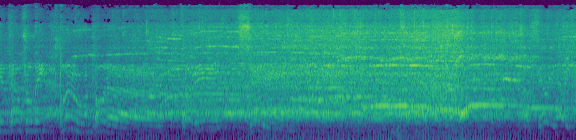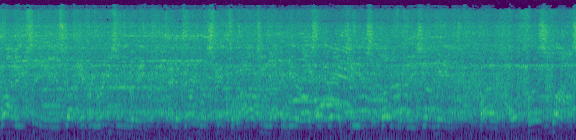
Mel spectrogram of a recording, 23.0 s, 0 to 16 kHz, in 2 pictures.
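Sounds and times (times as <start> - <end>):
crowd cheering and shouting: 0.0 - 23.0
crowd clapping: 0.0 - 23.0.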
